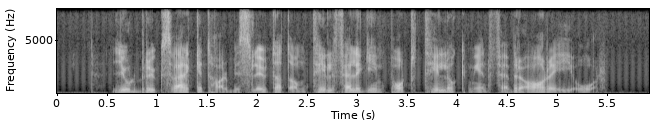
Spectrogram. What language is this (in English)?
Swedish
